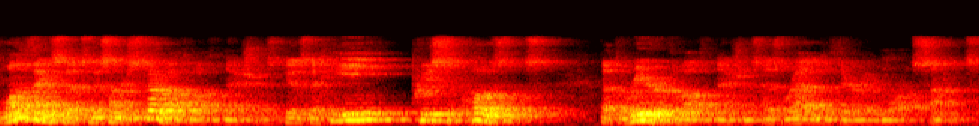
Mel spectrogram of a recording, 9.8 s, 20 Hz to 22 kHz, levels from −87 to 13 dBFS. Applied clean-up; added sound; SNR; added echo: none; none; none; reverberation time 1.2 s.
